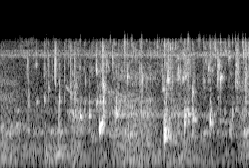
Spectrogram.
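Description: Water runs continuously from an open tap at a valley campsite, a faint trickling and dripping with a couple of small splashes against a quiet background.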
